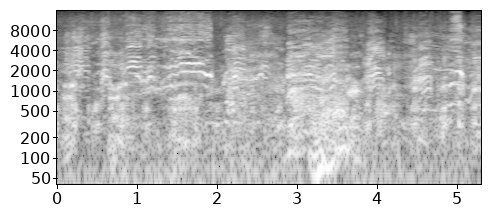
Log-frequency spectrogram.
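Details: Farm pigs heard in a dense chorus of overlapping grunts and short harmonic squeals, several voices calling at once with a low rumble beneath and brief rising squeaks throughout.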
